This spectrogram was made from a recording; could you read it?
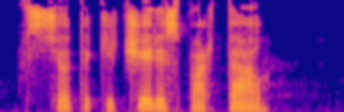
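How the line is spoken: Heavy mumble. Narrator (Russian): тяжело пробормотал Трот

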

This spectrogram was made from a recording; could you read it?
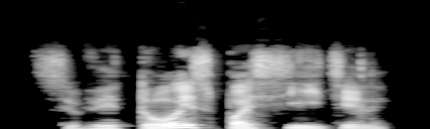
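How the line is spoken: Stunned breathless exclamation. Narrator (Russian): ошалело выдохнул великий магистр

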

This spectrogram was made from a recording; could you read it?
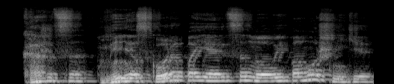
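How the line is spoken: Creature's loud laughter. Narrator (Russian): расхохоталась тварь

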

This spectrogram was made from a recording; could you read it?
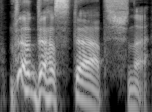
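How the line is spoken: Laughing shout. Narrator (Russian): смеясь, крикнул он

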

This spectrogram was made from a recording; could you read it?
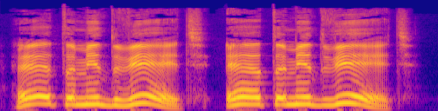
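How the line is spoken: Shouting at full voice. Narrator (Russian): прокричали во все горло

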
